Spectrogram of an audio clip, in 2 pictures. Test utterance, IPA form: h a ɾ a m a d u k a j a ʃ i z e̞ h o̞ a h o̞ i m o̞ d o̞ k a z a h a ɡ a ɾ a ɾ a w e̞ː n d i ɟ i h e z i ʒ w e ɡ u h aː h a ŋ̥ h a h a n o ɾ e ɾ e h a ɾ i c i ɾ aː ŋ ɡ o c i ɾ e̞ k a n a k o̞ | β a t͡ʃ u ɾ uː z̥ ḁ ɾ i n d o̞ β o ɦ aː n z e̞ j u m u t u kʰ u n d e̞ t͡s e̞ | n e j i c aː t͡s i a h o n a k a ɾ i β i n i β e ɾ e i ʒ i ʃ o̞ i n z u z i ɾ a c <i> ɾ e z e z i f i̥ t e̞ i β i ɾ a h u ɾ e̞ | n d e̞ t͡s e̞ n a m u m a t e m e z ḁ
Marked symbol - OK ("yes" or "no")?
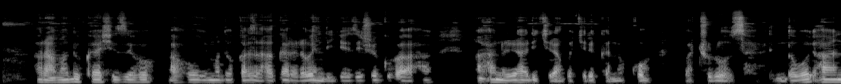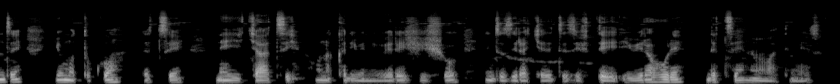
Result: no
